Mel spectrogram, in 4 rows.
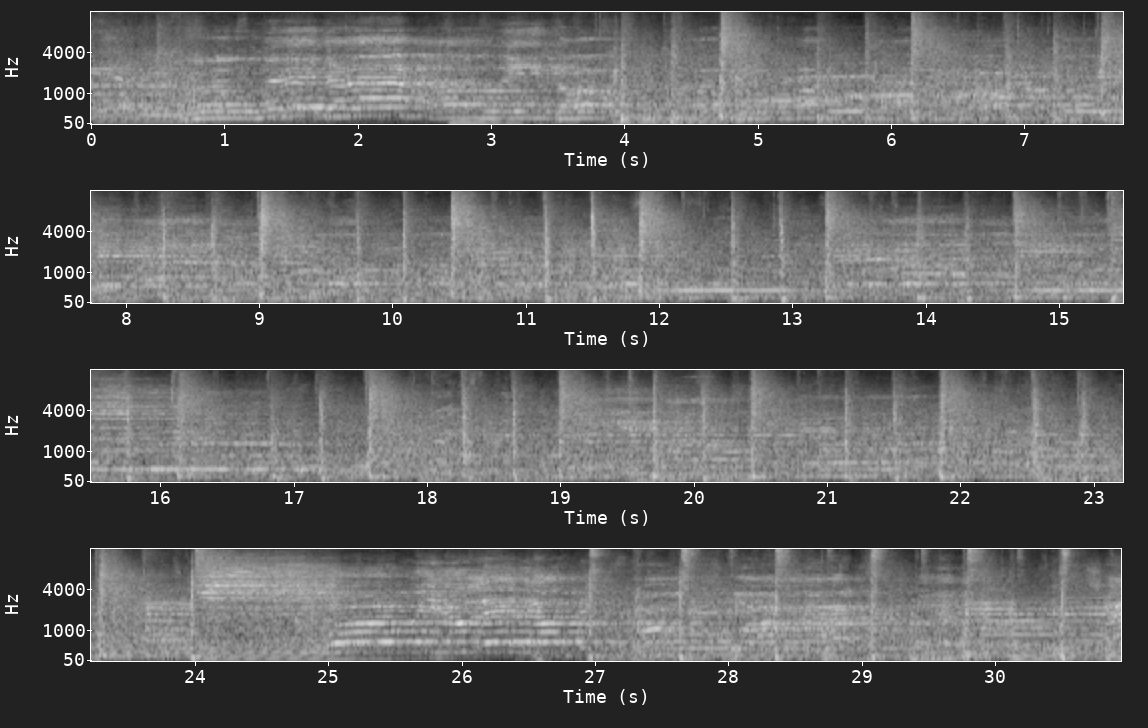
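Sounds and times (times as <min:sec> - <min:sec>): electric guitars: 0:02.7 - 0:25.9
drum kit beat: 0:02.9 - 0:30.9.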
